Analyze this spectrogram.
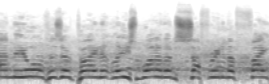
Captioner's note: fans chanting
